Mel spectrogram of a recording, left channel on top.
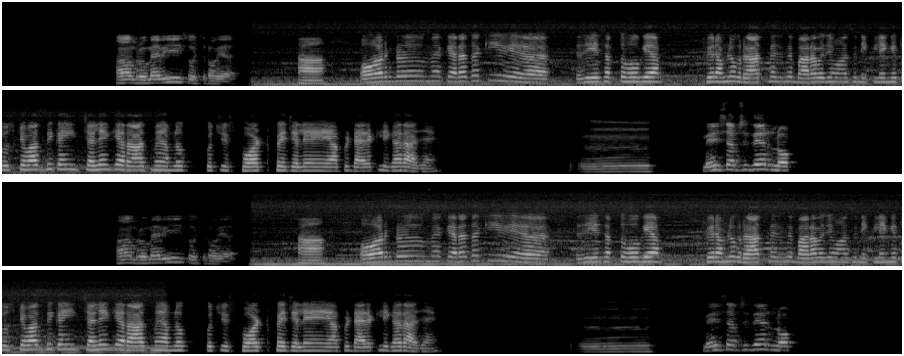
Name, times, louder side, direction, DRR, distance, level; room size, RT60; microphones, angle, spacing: voice 1, 1.1-2.3 14.8-15.5 16.0-16.9, left 6 dB, 80° left, 0.6 m, -34 dB
sound 1, 2.5-10.6, right 4 dB, 70° right, 0.9 m, -42 dB
voice 2, 3.6-5.5 5.7-6.6 7.0-10.8 11.1-13.4, equal, ahead, 0.3 m, -29 dB
2.5 x 2.2 x 2.6 m
head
